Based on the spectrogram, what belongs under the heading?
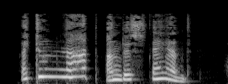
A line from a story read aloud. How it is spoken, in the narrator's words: Hala cried to Peller in exasperation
